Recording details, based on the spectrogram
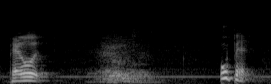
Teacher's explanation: to hold the T at the end, don't release it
